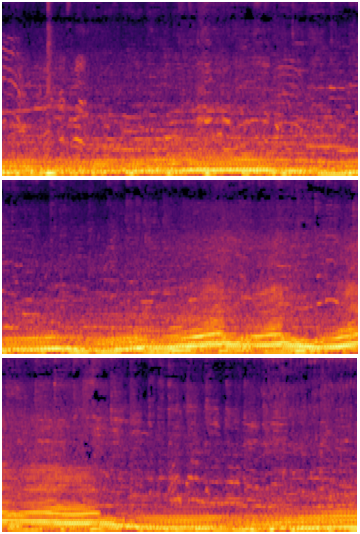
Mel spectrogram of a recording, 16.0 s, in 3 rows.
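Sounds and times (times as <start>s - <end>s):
passing car engine revving: 5.6s - 13.6s.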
